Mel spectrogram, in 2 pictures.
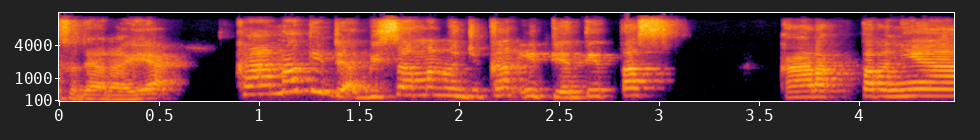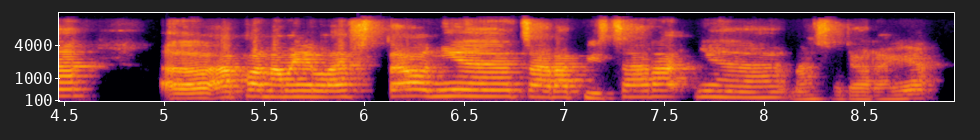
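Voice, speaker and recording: Animated woman preaching in an echoey room. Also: fairly high pitch. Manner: animated, mocking quoted voices, frequent asides. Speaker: evangelist preacher. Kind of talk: sermon.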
